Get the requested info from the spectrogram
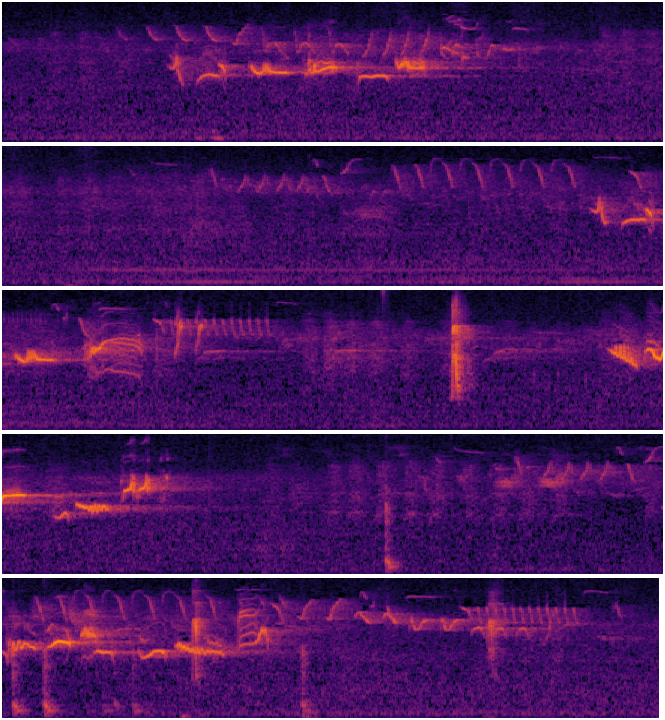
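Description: A bird singing the same short song phrase over and over, a few seconds apart, with quieter stretches between. One sharp click comes about twelve seconds in.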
